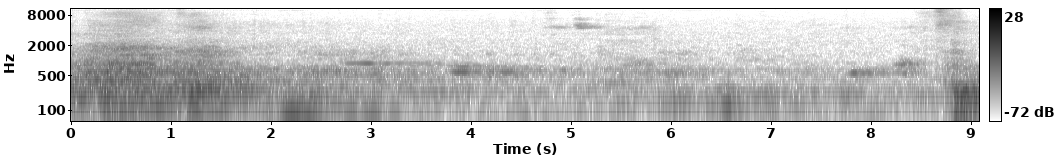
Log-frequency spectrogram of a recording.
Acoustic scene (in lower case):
elevator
